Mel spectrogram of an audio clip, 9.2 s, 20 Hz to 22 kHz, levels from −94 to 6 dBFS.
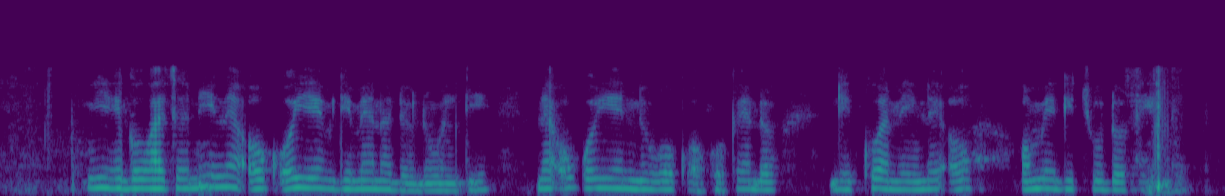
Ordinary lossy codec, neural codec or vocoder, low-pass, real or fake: none; codec, 24 kHz, 0.9 kbps, WavTokenizer, medium speech release version 1; 5.4 kHz; fake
